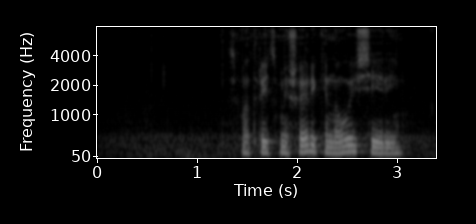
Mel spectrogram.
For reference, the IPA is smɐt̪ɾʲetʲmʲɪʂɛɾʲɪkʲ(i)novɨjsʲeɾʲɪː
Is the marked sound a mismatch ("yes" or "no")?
yes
